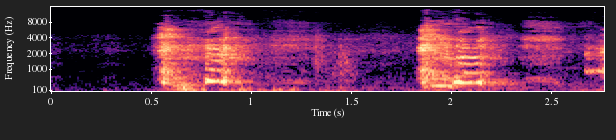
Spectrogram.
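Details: Student acting out a demonstration of proper coughing and sneezing etiquette during Covid-19: two short, forceful coughs a second apart in a quiet room; staged cough.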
